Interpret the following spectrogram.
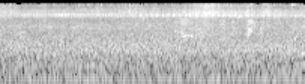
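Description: Steady, loud outdoor city rumble of traffic noise, with faint voices in it near the middle.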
